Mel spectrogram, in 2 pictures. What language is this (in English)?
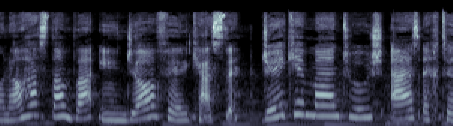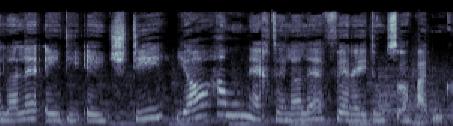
Persian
